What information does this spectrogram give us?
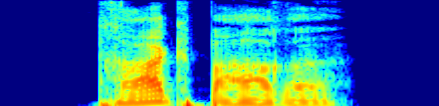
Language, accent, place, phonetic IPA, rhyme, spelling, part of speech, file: German, Germany, Berlin, [ˈtʁaːkˌbaːʁə], -aːkbaːʁə, Tragbahre, noun, De-Tragbahre.ogg
- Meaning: stretcher, gurney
